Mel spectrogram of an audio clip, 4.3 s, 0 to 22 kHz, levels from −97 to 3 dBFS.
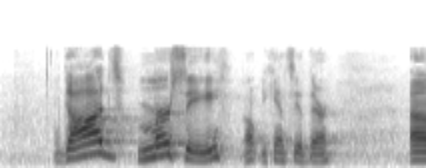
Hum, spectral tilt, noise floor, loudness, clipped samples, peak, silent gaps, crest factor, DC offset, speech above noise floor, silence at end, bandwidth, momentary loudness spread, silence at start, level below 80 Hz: none; -3.5 dB/octave; -68 dBFS; -29 LUFS; under 0.1%; -12 dBFS; none; 20 dB; under 0.1%; 39 dB; 0 s; 8 kHz; 18 LU; 0.55 s; -88 dBFS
